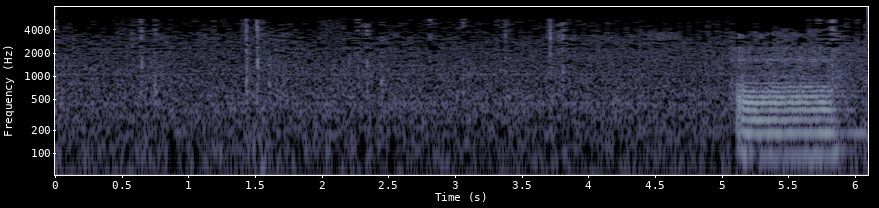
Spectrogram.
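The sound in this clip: Faint, scattered keystrokes from code being typed on a computer keyboard, as soft irregular taps over a quiet background. A short tonal hum comes in near the end.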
